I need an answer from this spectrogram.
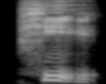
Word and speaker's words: pi: We pronounce it as p, and I think Greek people also say p.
